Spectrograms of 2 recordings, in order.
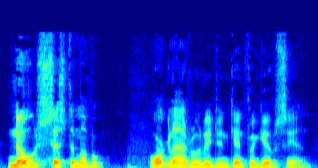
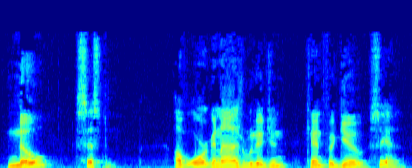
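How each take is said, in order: First: It is said at normal speed. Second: It is said slowly.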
